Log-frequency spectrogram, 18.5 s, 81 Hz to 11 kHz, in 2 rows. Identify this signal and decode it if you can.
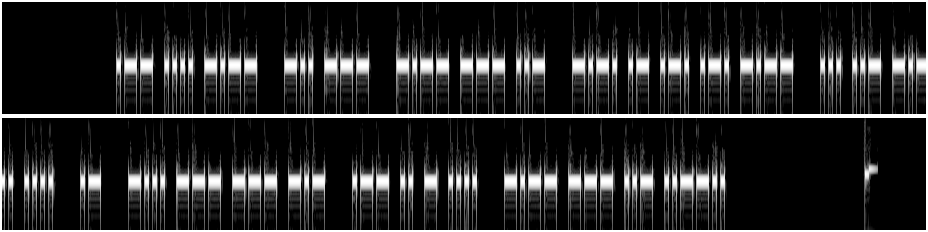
Morse code, heard as a keyed tone, about 30 wpm, 700 Hz. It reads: WHY DO YOU CARRY SUCH A BOOK WITH YOU?
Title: Sentences from Top 1000 Words - Review Part 1 - 30wpm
